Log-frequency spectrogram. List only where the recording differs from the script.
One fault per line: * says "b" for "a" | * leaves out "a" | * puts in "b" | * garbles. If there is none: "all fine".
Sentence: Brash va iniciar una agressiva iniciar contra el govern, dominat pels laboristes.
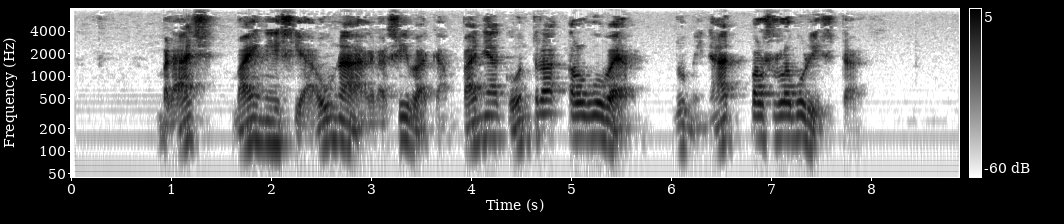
* says "campanya" for "iniciar"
